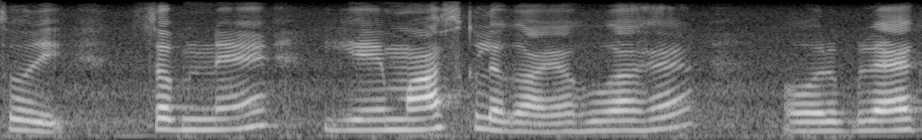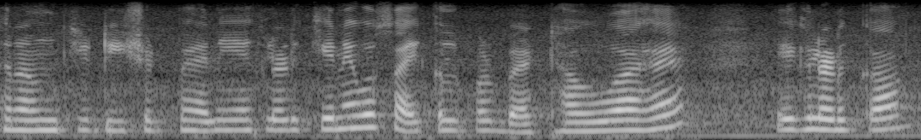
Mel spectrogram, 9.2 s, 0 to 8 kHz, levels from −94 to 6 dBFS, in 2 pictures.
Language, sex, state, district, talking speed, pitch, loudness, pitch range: Hindi, female, Haryana, Rohtak, 175 wpm, 220 Hz, -19 LUFS, 210-230 Hz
